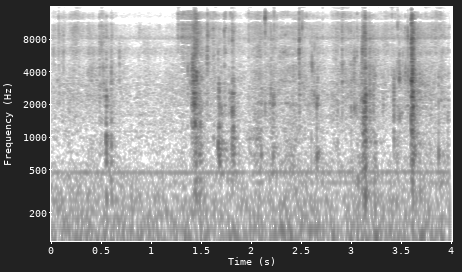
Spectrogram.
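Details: Pit bull dog eating raw food, a giant white snapper in a raw-feeding meal, in an indoor room: wet crunching bites and chews at irregular intervals, sharp crackling peaks near the middle and end, steady faint hum underneath.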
